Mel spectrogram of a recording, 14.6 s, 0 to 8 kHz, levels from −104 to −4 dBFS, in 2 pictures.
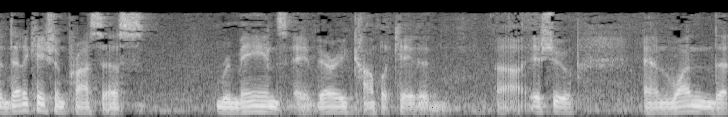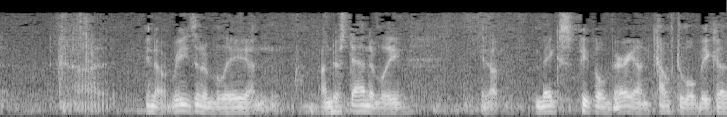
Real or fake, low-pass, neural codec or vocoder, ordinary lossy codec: fake; 7.2 kHz; vocoder, 22.05 kHz, 80 mel bands, Vocos; MP3, 24 kbps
